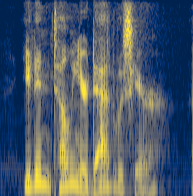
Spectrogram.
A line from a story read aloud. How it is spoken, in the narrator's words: I said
